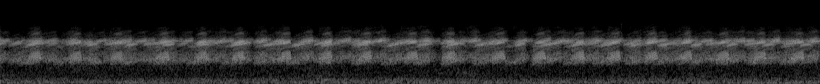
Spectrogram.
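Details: Late-night frog chorus over rice paddies in early summer, before transplanting; continuous rattling croaks pulsed about twice a second from many frogs at once, even and unbroken, with faint low night background.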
